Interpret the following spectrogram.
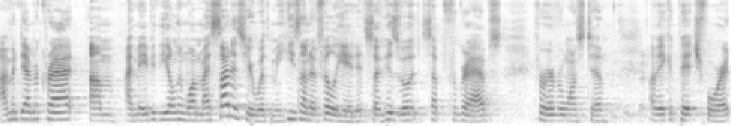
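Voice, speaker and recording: At a very fast pace, a woman speaks with medium pitch and fairly even intonation. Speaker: state senator. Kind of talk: panel speech. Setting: bar event with audience. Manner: soft-spoken; calm, low energy.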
